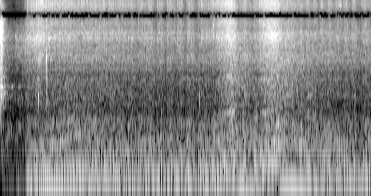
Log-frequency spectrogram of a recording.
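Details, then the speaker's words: MGC-GT long out of storage, choke pulled, aftermarket fuel pump, no working alternator: catches right away and settles into a steady deep rumble with some revving, running evenly without knocks or misses; engine starts and runs. "the engine does run and I have an idea on how to get by without an alternator"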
